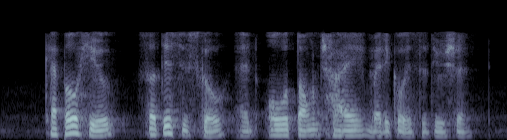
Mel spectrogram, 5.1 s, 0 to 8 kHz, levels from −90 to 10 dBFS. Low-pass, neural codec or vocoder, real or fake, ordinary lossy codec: 7.2 kHz; vocoder, 22.05 kHz, 80 mel bands, WaveNeXt; fake; AAC, 16 kbps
